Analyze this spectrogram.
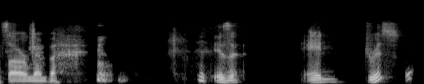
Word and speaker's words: Idris: Is it Idris? Idris. Just think IDRIS. IDRI. Yeah. Yes. Best way to kind of Idris. close enough pronunciation anyway.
